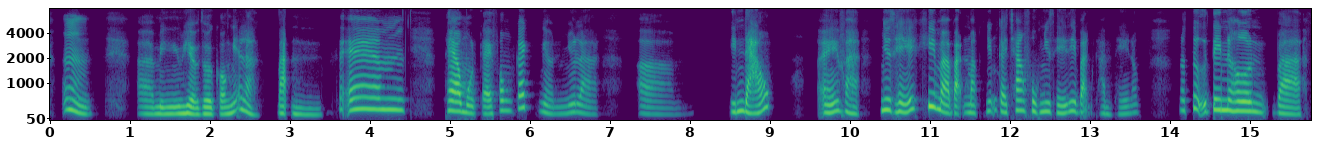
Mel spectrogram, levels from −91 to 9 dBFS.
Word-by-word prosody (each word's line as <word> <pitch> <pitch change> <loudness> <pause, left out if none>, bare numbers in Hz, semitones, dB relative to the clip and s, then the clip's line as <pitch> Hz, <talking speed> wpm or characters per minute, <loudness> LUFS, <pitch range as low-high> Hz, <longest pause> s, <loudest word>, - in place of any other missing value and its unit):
Ừm, 240 -11 0 0.6
à, 180 -1 -7
mình 180 0 +1
mình 190 - +3
hiểu 185 -3 +5
rồi, 175 0 +3
có 175 0 -2
nghĩa 225 +10 -1
là 205 - -2 0.2
bạn 195 -1 0 0.6
sẽ, 295 - -9 0.4
ưm, 295 -1 +2 0.5
theo 255 -2 +7
một 205 -5 -1
cái 185 -1 -1
phong 265 +7 -4
cách, 340 +5 0 0.2
kiểu 200 -4 -5
như 185 +5 -8
là, 185 -6 -8 0.5
ờ, 175 -3 -12 0.8
kín 240 +2 +1
đáo, 235 - +2 0.6
ấy, 215 +4 +1
và 225 -8 -4 0.3
như 285 +1 +4
thế 240 +4 +1
khi 380 +3 +5
mà 235 -9 +3
bạn 210 +2 -2
mặc 205 -1 -4
những 255 +3 -9
cái 230 -4 -1
trang 275 +4 0
phục 250 -3 -2
như 240 0 0
thế 200 -1 -2
thì 255 - 0
bạn 225 -1 -5
cảm 185 -2 -12
thấy 180 0 -12
nó 210 +2 -16 0.5
nó 270 - -7
tự 270 +1 -2
tin 285 -1 +5
hơn 255 -4 +5
và 180 -5 -1
220 Hz, 180 wpm, -20 LUFS, 185-260 Hz, 0.8 s, theo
